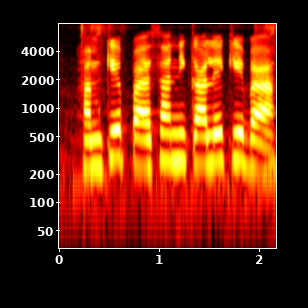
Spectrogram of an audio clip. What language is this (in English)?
Bhojpuri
